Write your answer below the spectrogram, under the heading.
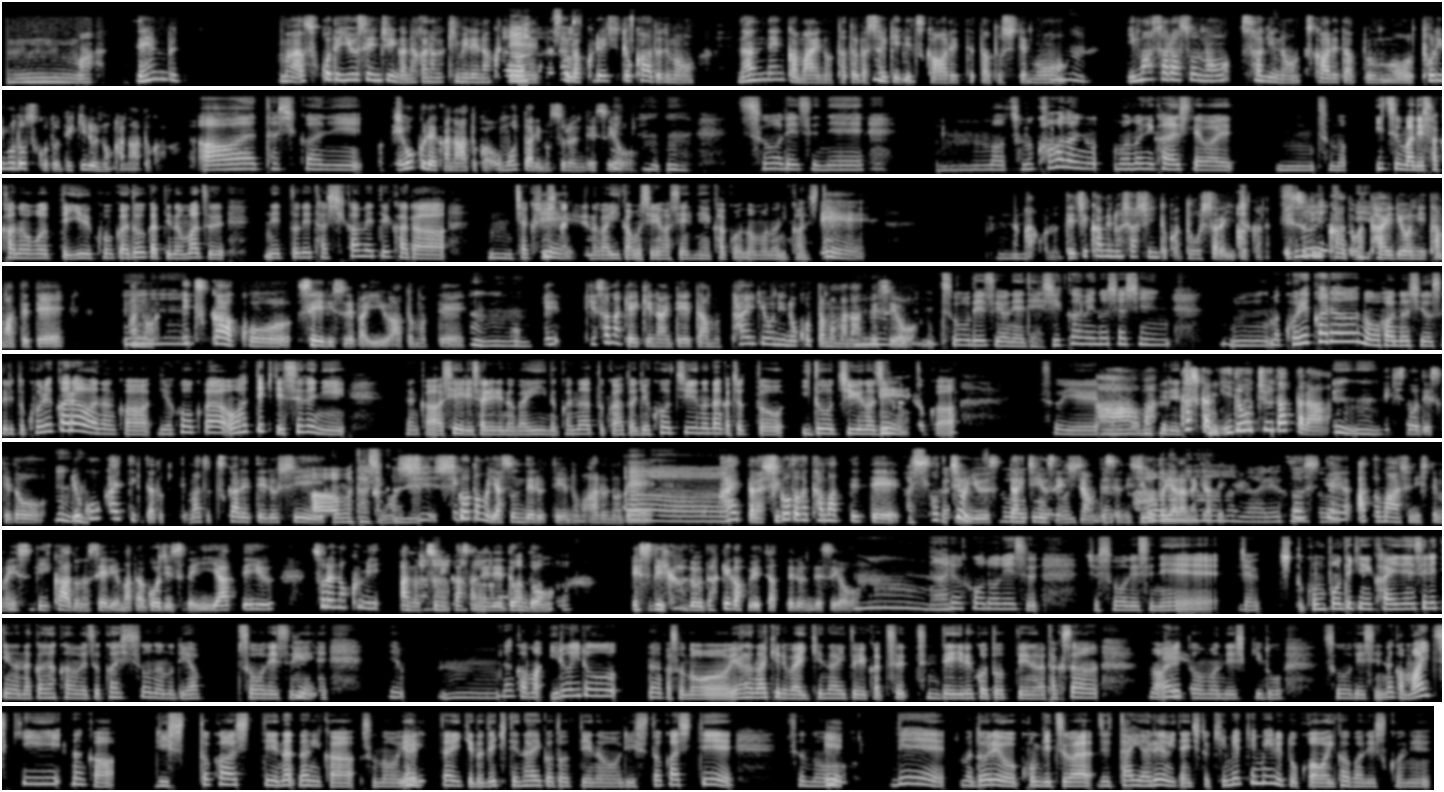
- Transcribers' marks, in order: other background noise; unintelligible speech; drawn out: "ああ"; tapping; unintelligible speech
- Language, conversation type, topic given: Japanese, advice, どうやって優先順位を決めて実行に移せばよいですか？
